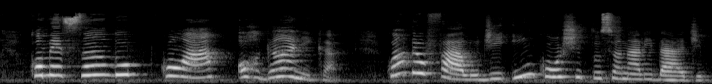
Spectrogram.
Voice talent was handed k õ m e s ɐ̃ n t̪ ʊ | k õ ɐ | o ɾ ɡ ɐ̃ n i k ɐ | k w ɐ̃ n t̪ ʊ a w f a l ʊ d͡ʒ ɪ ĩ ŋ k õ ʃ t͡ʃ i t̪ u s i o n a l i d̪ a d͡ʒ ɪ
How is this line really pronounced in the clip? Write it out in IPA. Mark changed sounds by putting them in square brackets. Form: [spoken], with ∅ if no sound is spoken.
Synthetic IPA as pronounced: k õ m e s ɐ̃ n [d̪] ʊ | k õ ɐ | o ɾ ɡ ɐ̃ n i k ɐ | k w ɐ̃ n [d̪] ʊ [e] w f a l ʊ d͡ʒ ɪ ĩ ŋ k õ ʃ t͡ʃ i t̪ u s i o n a l i d̪ a d͡ʒ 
